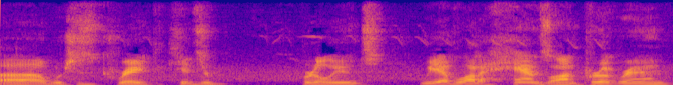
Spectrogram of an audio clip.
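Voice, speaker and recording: The man's voice is fairly high and somewhat breathy. His intonation stays fairly even. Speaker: public archaeology director giving a talk. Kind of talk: public lecture. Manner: fast.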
